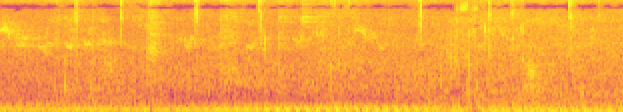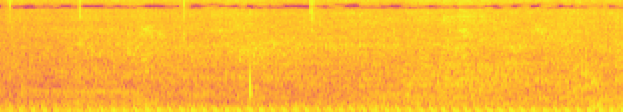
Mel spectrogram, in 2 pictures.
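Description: A macaque's fingers picking and parting through hair right by the microphone, making small crackling scratches and clicks, over a steady low rumble that grows louder about a second or two in.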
